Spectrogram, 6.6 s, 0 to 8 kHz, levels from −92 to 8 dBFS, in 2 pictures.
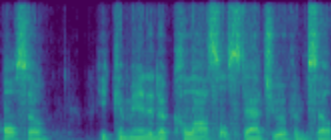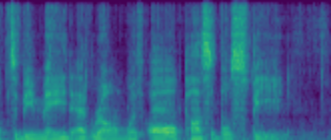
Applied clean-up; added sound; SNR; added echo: neural separator model SepFormer DNS4.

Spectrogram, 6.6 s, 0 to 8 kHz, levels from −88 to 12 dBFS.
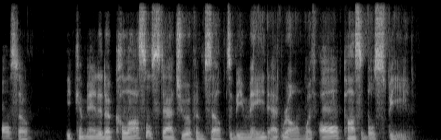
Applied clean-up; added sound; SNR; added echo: neural mask model DeepFilterNet 3.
